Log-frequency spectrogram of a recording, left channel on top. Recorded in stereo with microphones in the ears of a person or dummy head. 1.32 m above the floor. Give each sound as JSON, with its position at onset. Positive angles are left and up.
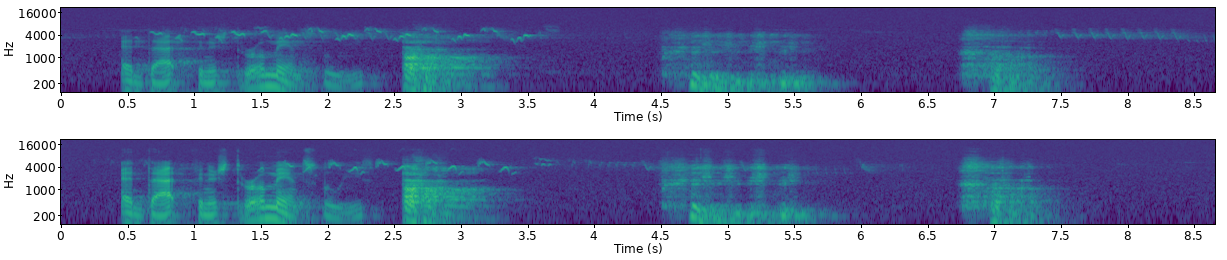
{"t": 0.5, "sound": "a man speaking", "side_deg": -50, "distance_m": 1.1}
{"t": 2.6, "sound": "laughter", "side_deg": -35, "distance_m": 4.5}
